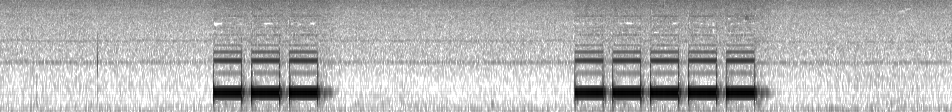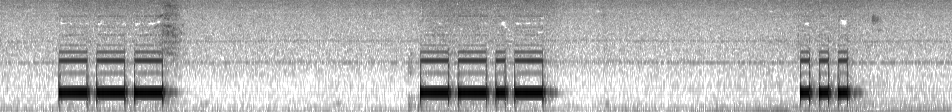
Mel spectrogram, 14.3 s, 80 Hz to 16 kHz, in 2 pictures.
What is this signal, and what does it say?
Morse code, heard as a keyed tone, about 17 wpm, spaced as for 4 wpm, 710 Hz. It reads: O0OQS
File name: CW-Online-Kurs / Anfänger / Lektion 006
